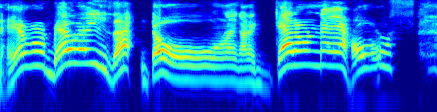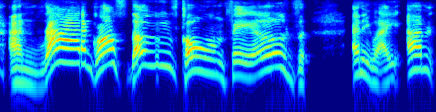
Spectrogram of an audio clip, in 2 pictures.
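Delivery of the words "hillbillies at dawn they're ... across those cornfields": loud, drawn-out Southern hillbilly twang; mock hillbilly accent. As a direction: ham up a rolling cowboy-country drawl. Mock hillbilly reading of headline.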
